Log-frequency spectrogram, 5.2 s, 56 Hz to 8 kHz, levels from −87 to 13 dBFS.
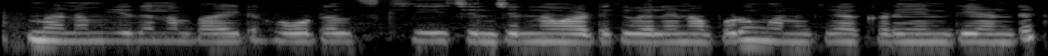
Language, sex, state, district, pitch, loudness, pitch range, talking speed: Telugu, female, Andhra Pradesh, Guntur, 205 Hz, -35 LUFS, 200-220 Hz, 185 wpm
